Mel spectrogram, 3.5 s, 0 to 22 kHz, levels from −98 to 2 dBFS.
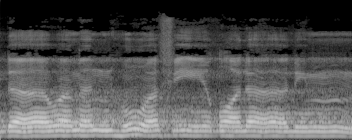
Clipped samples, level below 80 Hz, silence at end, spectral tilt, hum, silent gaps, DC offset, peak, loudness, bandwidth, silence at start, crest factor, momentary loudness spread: under 0.1%; -68 dBFS; 0 s; -6 dB/octave; none; none; under 0.1%; -8 dBFS; -22 LUFS; 13.5 kHz; 0 s; 14 dB; 6 LU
